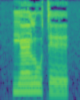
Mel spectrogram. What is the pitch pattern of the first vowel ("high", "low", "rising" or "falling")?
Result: high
